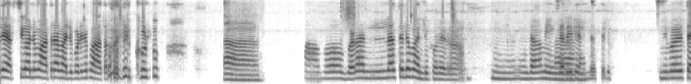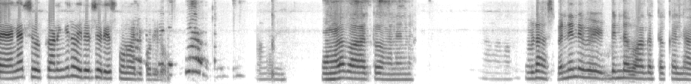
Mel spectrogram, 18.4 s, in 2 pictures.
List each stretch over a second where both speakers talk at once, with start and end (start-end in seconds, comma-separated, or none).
none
